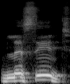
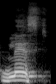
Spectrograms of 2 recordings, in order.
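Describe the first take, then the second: First: The word is said as two syllables. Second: The word is said as one syllable. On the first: It is an adjective meaning fortunate. "যখন এটা adjective হিসেবে কাজ করবে তখন এর উচ্চারণ হবে ব্লেসিড" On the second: It is a past participle after have. "যদি পাস্ট পার্টিসিপল হয় ... তখন এর উচ্চারণ হবে ব্লেসড"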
